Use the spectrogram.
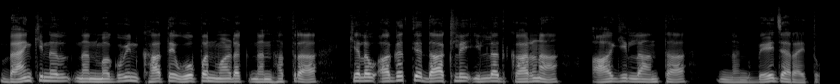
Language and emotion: Kannada, sad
